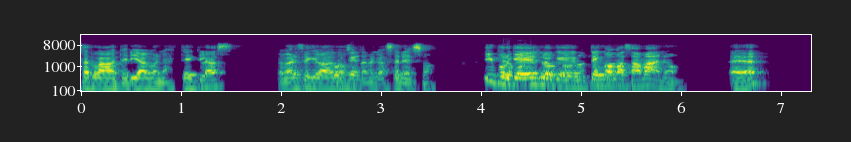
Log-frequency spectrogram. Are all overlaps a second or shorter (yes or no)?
no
